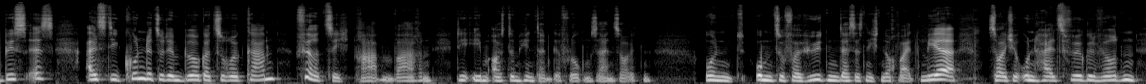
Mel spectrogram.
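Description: A woman narrating a historical tale for radio in a measured, expressive reading style. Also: on the low side. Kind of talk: scripted literary reading for radio.

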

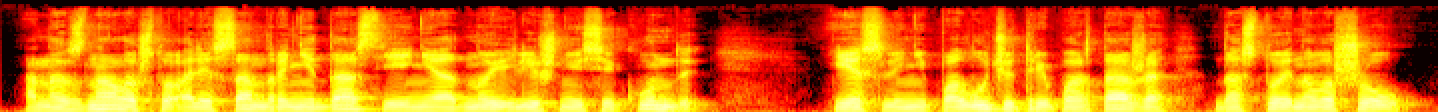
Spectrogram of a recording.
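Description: Mellow male audiobook narrator. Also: medium pitch. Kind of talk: scripted narration.

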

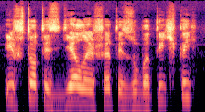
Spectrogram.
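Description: A man's voice: fairly high pitch, animated, moderate pace, no room sound, lightly acted. A man voicing a cool, mocking male battle mage who commands the group. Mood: casual. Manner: dry, mocking.

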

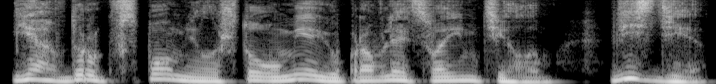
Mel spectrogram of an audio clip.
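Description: A man reading an audiobook, voicing a calm, insistent alien woman who presses with questions. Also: medium pitch, normal speed, slightly rough, no room sound, studio quality. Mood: grateful. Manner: persistent, probing questions. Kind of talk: audiobook character voice.

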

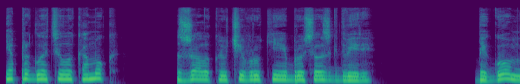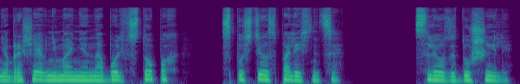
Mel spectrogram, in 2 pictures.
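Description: A woman's voice: deep voice, fairly even intonation, normal speed, a little mellow, dry recording. Brief: woman, first-person audiobook narrator, emotional and intense, dry studio sound.

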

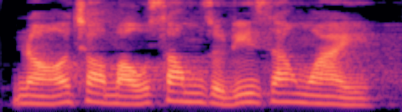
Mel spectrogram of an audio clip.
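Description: A woman's voice: on the low side, a little fast. A woman reading a story aloud as scripted narration, voicing all the dialogue in her own voice.

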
